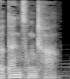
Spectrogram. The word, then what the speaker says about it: 单丛: 不过相信多数旅行者最开始见到的单丛茶，其写法大多是单丛茶。在潮汕话的语境里，丛为量词，意为科，读作散，如一丛树。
